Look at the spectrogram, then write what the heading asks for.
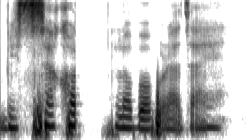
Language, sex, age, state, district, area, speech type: Assamese, female, 45-60, Assam, Dibrugarh, rural, spontaneous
